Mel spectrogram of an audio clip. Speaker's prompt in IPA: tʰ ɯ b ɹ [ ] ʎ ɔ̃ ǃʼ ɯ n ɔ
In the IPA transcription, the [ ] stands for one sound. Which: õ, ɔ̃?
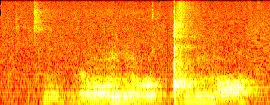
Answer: õ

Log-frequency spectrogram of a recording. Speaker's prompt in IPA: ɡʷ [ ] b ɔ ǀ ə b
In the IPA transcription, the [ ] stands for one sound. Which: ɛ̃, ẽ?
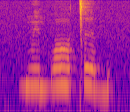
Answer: ẽ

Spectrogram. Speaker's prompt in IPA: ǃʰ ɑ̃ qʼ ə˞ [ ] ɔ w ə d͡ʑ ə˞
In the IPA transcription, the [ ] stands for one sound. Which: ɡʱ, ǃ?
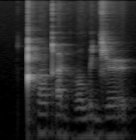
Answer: ɡʱ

